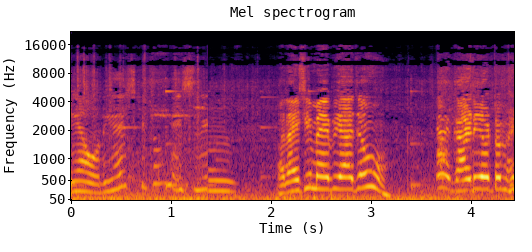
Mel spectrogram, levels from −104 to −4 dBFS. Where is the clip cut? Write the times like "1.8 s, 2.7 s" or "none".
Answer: 1.3 s, 3.7 s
